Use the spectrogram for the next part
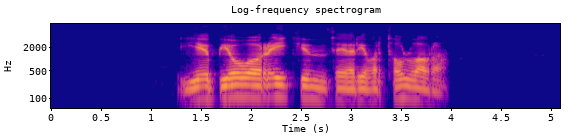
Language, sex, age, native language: Icelandic, male, 20-29, Icelandic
